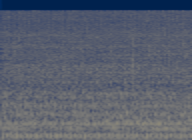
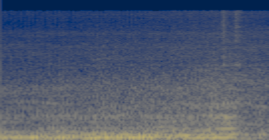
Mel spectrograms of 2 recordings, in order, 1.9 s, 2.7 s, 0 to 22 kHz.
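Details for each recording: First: Mazda RX-8 rotary after hard-start and flooding episode, about 10 minutes running: smooth, even idle with steady low rumble, no misses, smoke cleared; normal idle. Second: Mazda RX-8 rotary, suspected low compression, would not start after four days sitting in freezing weather: just fired, surges and stumbles as revs rise and sag unevenly under throttle, smoking heavily; flooded with fuel from long cranking.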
